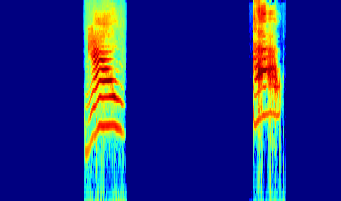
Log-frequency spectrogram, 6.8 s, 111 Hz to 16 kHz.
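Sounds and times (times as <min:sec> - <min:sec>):
domestic cat meowing: 0:01.7 - 0:02.6, 0:05.1 - 0:05.7.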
